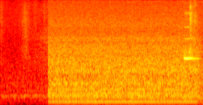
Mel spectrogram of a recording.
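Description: Panasonic inverter microwave oven running on high: a steady hum with a low tone that starts abruptly about a second in. Near the end it gives a short high beep as the cooking cycle finishes, and the hum stops.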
